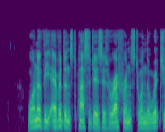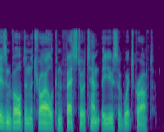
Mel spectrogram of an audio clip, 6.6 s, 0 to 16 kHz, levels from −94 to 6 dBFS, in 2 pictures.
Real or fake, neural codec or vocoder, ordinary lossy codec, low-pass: real; none; none; 7.2 kHz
